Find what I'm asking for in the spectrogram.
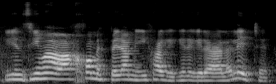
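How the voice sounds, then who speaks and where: A woman's voice: a little high, pushed and bright. A woman with an Argentine accent, tipsy from wine, ranting and complaining in casual chat, swearing as she goes. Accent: Argentine Spanish. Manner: rapid, swearing, complaining rants.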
